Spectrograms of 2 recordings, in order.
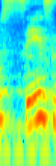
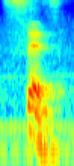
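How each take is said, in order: First: सेस ending in a hissed 's'; wrong pronunciation. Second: सेज ending in a buzzing 'z'; taught pronunciation. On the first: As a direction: say सेस with an unvoiced final 's'. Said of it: "इसको सेस नहीं कहते हैं". (सेस, अंत में 'स') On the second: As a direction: say सेज as 'sez'. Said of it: "इसकी pronunciation होती है". (सेज, अंत में 'ज़' की ध्वनि) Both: Shown as a demonstration.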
